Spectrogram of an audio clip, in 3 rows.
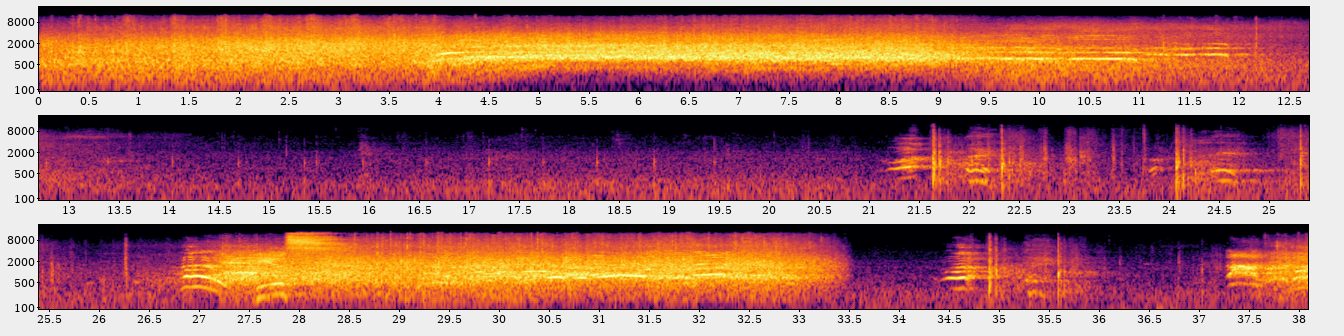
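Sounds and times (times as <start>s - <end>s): crowd cheering and applauding: 0.0s - 11.4s, 27.2s - 33.5s, 37.6s - 38.0s
racket striking ball: 21.6s - 22.6s, 24.0s - 24.4s, 34.8s - 36.0s.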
